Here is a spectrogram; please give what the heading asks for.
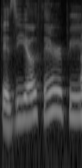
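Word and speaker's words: Fizziotherapy: Physiotherapy. Oh. It's spelled F-I-Z-Z-I-O. Oh, okay. Because it's like a sparkling white wine.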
